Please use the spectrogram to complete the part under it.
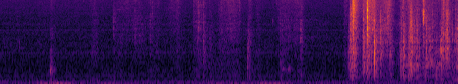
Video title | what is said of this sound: Pink ,Purple, Blue Glitter Eye Shadow Look | You shake it until you hear the ball moving, and that helps to mix up the stuff inside.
